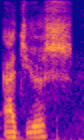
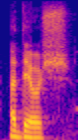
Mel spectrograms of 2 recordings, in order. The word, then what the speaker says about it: Adeus: but in Portuguese you say adios. Adeus.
